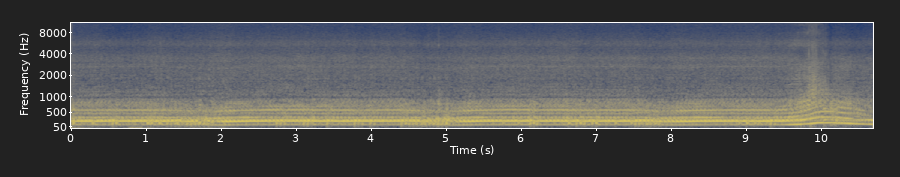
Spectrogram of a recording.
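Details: Datsun Z with the newly welded exhaust fully sealed up: a steady, deep, throaty idle with one rev blip and no leak hiss or ticking. Normal exhaust note.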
